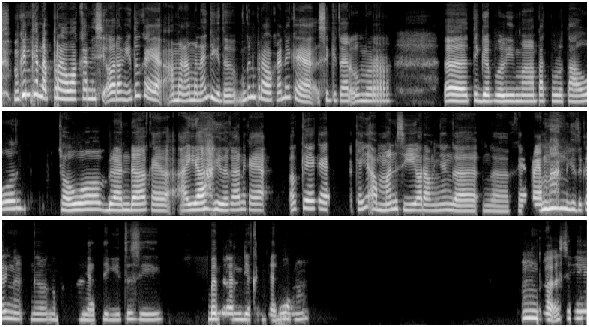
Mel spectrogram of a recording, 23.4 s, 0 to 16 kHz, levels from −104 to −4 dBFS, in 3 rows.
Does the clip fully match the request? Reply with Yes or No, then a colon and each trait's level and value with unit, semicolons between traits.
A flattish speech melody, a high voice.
No: average, 3.2 semitones; high, 225 Hz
